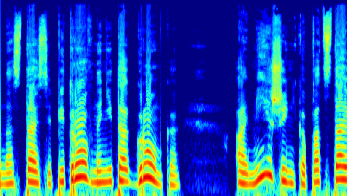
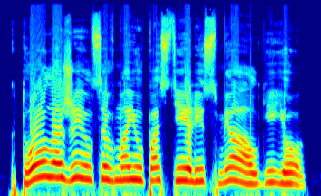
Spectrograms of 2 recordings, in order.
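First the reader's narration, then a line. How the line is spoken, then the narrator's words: Terrifying roar. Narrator (Russian): заревел Михаил Иванович страшным голосом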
